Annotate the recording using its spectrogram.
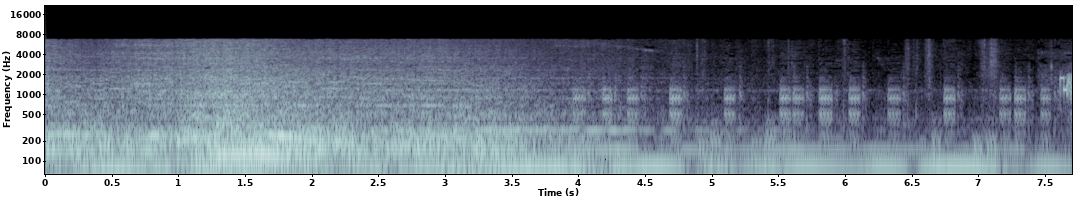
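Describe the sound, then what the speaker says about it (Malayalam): A car engine revs loudly while the accelerator is pressed during a driving licence test, a strong rising roar that settles into a throbbing idle, close and steady. "ഈ വണ്ടിക്ക് ശബ്ദം കൂടുതലാണ്"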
